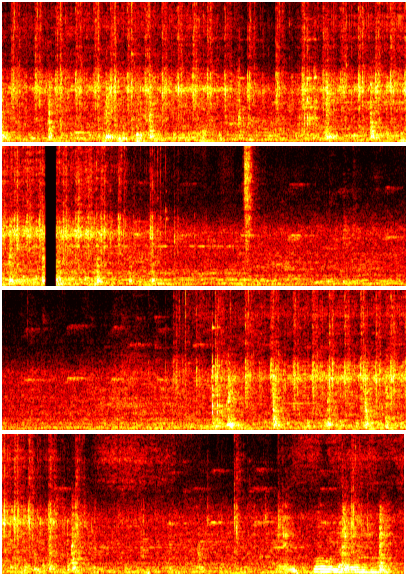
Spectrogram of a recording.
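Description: Continuous whirring of a sewing machine stitching a round pillow, running steadily with one sharp break partway through, while a person talks intermittently over it.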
